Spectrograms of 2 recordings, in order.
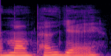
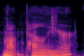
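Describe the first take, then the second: First: It is said with a French accent. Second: It is said with a local American accent.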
